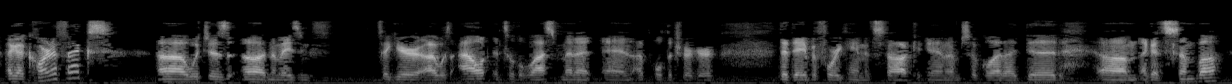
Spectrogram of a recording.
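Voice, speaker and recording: A man with a very bright, forceful voice chats loosely on a podcast. He rambles, swears freely and lets his sentences trail off. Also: fairly low pitch, normal speed, lo-fi sound. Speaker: podcast co-host. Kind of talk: casual chat.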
